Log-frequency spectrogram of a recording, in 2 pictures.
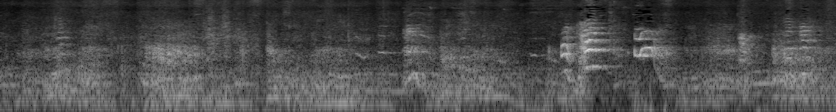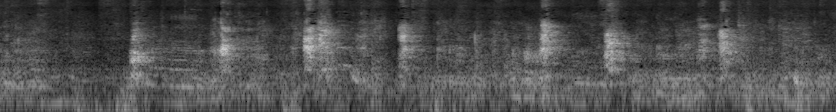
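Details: Pet Rottweiler puppies in Vietnam wrestling in play, practising bites; repeated short yips and whimpering squeals come in quick bursts through the scuffle, growing busier toward the end, with a person speaking nearby.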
